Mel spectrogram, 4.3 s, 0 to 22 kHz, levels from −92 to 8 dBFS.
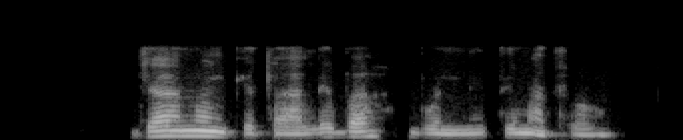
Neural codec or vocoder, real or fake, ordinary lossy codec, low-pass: none; real; Opus, 16 kbps; 5.4 kHz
